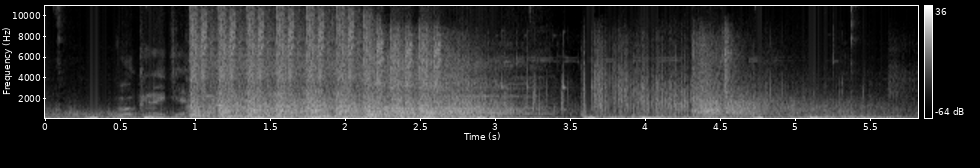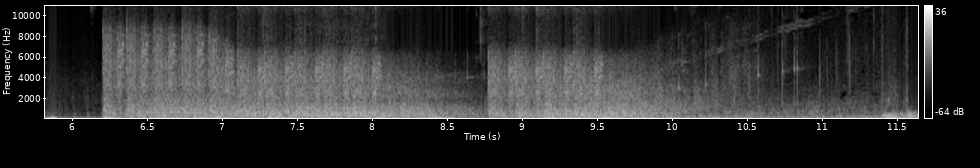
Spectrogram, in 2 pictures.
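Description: An automatic rifle fires in rapid, loud bursts indoors.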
